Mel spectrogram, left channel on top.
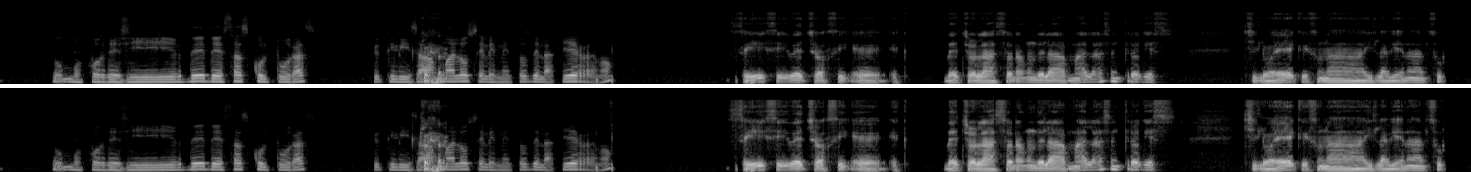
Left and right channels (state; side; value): normal; both; correlation 0.56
